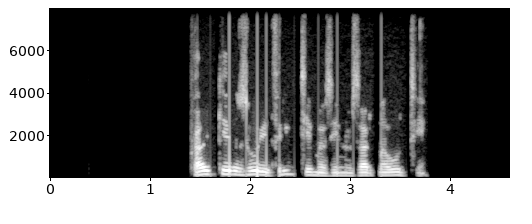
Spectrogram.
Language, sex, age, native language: Icelandic, male, 70-79, Icelandic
